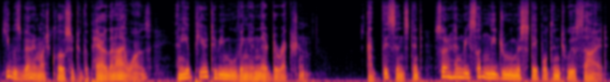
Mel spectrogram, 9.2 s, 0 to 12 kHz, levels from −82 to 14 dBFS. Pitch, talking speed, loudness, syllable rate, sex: 100 Hz, 210 wpm, -18 LUFS, 5.8 syllables/s, male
